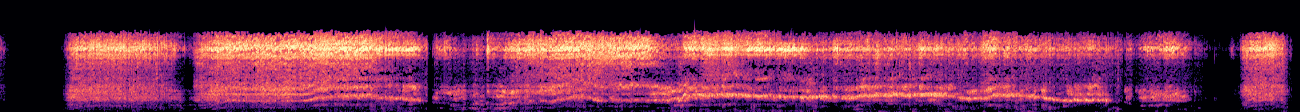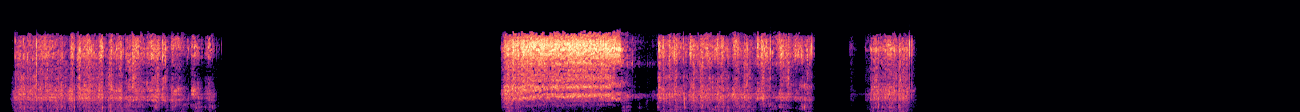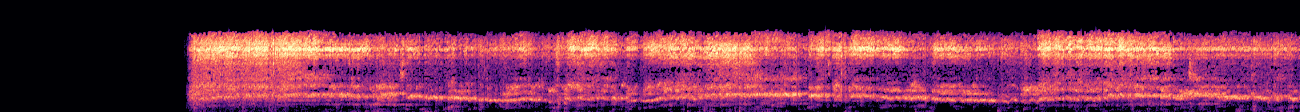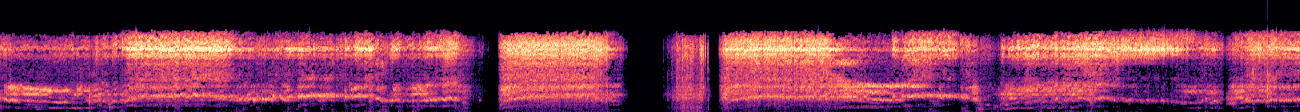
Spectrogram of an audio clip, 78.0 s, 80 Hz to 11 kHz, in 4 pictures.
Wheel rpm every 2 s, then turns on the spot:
60, 90, 180, 130, 160, 210, 220, 210, 130, 50, 40, 20, 0, 70, 110, 40, 20, 0, 0, 0, 20, 200, 220, 180, 190, 230, 190, 190, 210, 150, 190, 200, 150, 150, 70, 190, 170, 150, 140.
18-24 28-34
